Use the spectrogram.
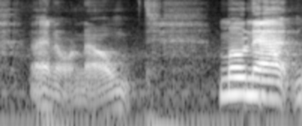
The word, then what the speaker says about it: Monet: like I don't know moan at Monet I've heard actually it's funny I've heard from all of you some have said to pronounce it moan at some have said Monet and I have googled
